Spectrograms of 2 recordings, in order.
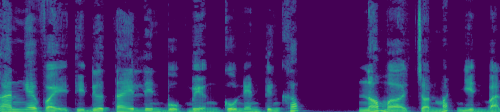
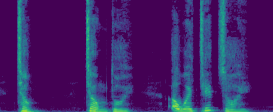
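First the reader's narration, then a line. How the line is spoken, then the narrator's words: Trembling voice. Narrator (Vietnamese): bà run rẩy nói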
